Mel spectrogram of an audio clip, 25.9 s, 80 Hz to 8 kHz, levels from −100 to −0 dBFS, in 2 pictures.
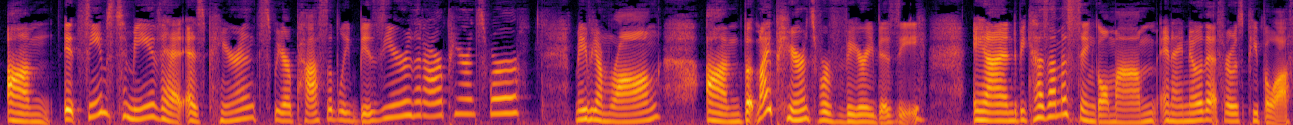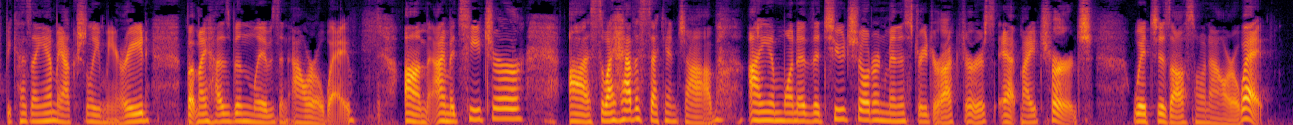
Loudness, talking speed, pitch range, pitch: -21 LUFS, 185 wpm, 170-225 Hz, 185 Hz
